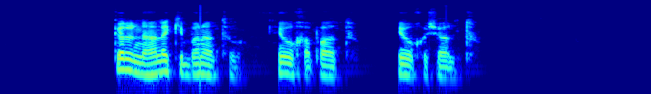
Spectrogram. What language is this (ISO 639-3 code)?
mvy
